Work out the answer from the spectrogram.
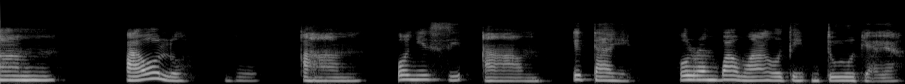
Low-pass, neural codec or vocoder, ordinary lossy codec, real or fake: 7.2 kHz; codec, 24 kHz, 1 kbps, SNAC; none; fake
